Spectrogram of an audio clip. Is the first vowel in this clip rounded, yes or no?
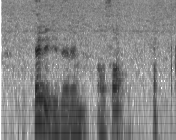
no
